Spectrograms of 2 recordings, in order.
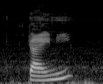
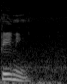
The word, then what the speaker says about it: tiny: can say to bring tiny it's not tinny correct the pronunciation tiny means very small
